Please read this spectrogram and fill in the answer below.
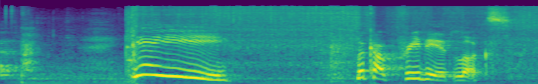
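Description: Food sizzling in a frying pan on a stove, a faint steady hiss that starts about a second in. A voice with falling pitch sounds as the sizzle begins, and a few words are spoken over it near the end.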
